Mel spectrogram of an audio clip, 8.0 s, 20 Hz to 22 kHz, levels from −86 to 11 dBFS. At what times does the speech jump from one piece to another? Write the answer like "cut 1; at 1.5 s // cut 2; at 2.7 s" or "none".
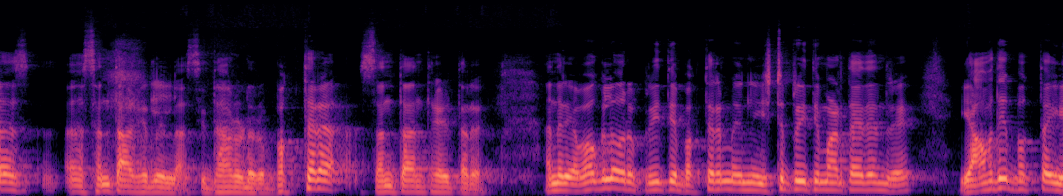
none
